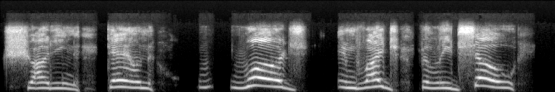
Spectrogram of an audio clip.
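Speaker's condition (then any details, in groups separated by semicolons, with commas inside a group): Cerebral palsy; sometimes assumed drunk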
